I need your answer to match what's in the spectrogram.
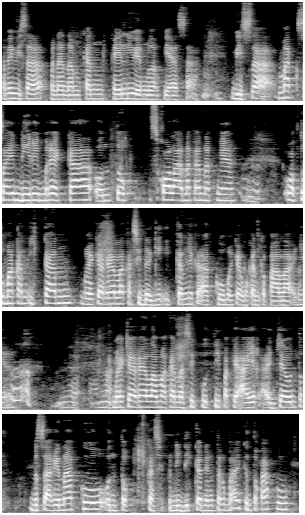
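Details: Adult man; normal speech.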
